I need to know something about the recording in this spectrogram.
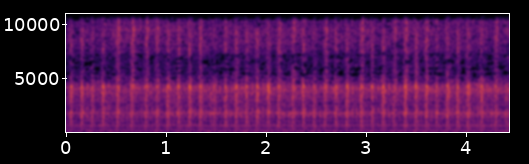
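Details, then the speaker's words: Italjet Formula 50cc two-stroke paddock bike, choke off: a steady, fast, even putter with no stumbles, surges or rattles; normal idle. "But let's make sure it idles now for a good 10 minutes. That's what I want it to do. I want it to kind of clean itself out."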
